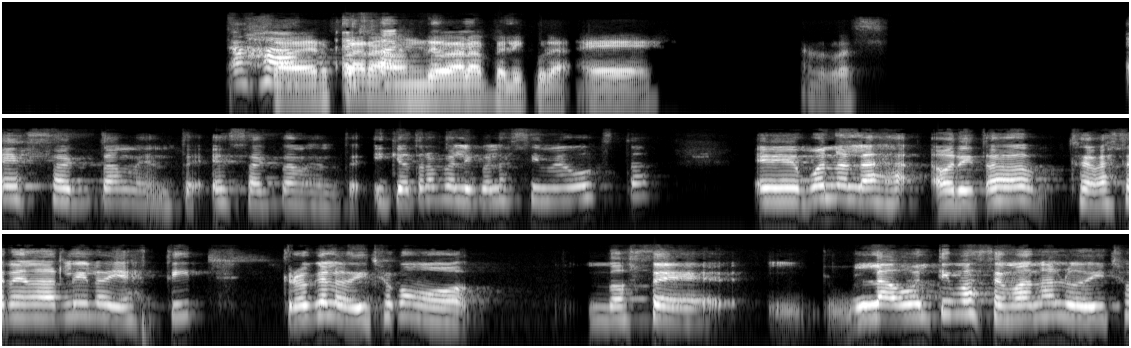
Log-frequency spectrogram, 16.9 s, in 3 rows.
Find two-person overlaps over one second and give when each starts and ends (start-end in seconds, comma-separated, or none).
1.2-2.6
